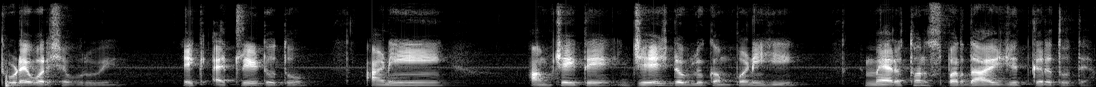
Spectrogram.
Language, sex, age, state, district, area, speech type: Marathi, male, 30-45, Maharashtra, Raigad, rural, spontaneous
